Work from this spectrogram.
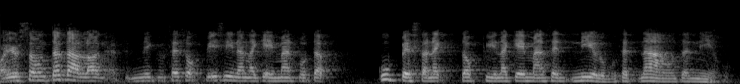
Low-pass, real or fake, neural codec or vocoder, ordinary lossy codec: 7.2 kHz; fake; codec, 16 kHz, 0.4 kbps, LongCat-Audio-Codec; none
